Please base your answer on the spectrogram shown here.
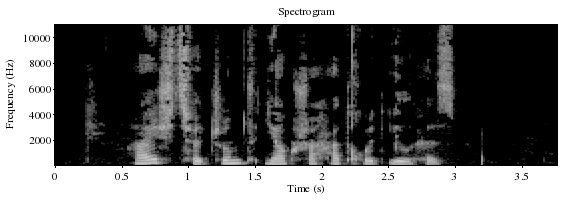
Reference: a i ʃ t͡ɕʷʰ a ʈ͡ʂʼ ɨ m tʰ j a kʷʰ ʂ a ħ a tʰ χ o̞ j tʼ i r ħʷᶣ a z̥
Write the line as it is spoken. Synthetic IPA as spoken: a j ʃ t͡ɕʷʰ a ʈ͡ʂʼ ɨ m tʰ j a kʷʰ ʂ a ħ a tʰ χ o̞ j tʼ i l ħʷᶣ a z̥

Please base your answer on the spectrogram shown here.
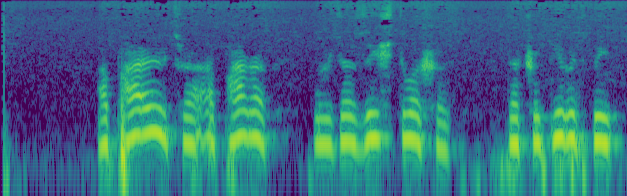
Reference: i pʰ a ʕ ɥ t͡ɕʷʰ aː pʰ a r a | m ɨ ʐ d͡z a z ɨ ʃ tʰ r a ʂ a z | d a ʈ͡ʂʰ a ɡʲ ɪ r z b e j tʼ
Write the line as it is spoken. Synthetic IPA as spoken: a pʰ a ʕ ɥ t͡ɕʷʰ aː pʰ a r a | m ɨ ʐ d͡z a z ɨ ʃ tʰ l a ʂ a z | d a ʈ͡ʂʰ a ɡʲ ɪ r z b e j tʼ

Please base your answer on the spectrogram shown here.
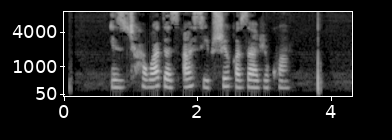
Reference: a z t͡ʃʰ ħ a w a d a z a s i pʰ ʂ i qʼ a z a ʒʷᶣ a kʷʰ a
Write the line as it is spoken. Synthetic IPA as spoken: i z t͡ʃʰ ħ a w a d a z a s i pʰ ʂ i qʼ a z a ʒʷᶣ a kʷʰ a

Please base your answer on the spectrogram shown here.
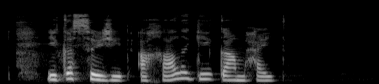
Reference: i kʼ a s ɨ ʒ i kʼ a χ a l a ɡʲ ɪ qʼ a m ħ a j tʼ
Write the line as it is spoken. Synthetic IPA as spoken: i kʼ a s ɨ ʒ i tʼ a χ a l a ɡʲ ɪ kʼ a m ħ a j tʼ

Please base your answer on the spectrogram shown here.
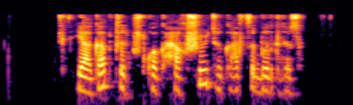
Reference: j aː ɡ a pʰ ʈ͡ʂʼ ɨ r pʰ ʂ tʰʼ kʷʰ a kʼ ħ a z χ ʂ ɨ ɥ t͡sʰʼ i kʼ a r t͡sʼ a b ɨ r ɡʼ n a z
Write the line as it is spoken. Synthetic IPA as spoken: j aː ɡ a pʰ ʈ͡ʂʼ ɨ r pʰ ʂ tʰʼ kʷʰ a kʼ ħ a χ ʂ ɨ ɥ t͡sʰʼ a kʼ a r t͡sʼ a b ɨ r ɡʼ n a z

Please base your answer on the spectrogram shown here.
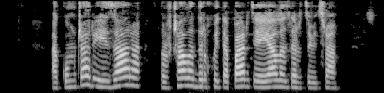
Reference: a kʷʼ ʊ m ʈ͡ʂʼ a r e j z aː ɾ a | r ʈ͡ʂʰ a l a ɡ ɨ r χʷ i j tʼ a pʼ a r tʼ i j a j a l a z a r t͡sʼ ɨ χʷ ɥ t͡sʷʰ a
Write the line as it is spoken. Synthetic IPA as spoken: a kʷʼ ʊ m ʈ͡ʂʼ a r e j z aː ɾ a | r ʈ͡ʂʰ a l a d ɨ r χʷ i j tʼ a pʼ a r tʼ i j a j a l a z a r t͡sʼ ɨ ɥ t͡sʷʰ a

